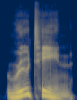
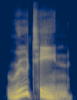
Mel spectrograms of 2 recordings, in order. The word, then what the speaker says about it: routine: Routine. Pronunciation tip. Stress on the second part. Routine.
